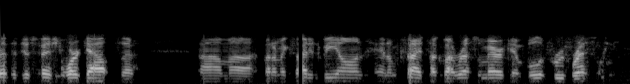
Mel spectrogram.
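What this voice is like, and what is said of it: Slightly out of breath. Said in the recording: “forgive me for being a little bit out of breath.”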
